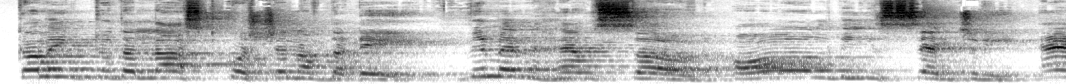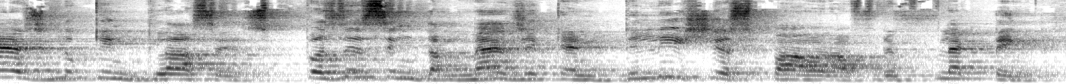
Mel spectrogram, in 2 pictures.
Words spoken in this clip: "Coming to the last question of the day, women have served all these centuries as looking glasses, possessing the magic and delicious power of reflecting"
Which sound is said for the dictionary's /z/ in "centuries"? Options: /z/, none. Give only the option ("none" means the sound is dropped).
none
